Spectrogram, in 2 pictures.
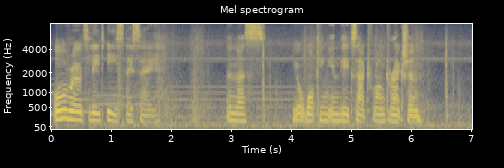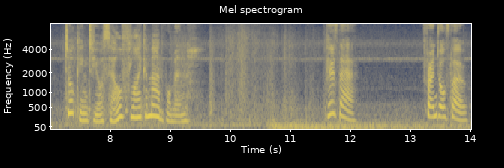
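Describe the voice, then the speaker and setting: An actress playing a young blind princess in an audio game, wary but determined, with a measured, pensive delivery. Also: female voice, on the low side, lively intonation, a little hiss or hum. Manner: measured, pensive, often speaking to herself.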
